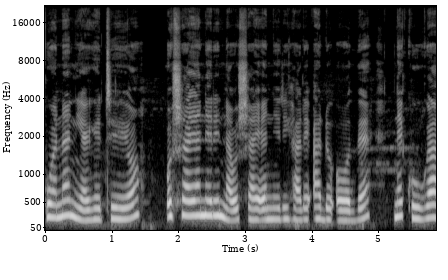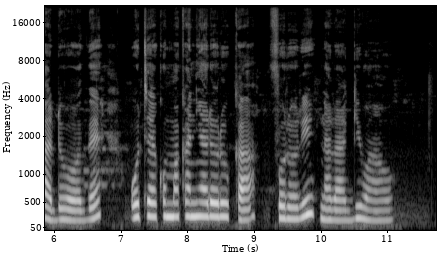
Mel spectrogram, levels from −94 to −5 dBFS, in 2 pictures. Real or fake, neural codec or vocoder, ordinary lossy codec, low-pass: real; none; none; none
